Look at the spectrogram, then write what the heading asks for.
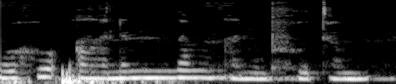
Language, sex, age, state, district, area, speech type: Sanskrit, female, 18-30, Telangana, Hyderabad, urban, spontaneous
